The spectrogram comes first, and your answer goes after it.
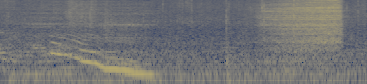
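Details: Angry mother cat, a street stray, guarding her kittens: a drawn-out moaning growl slides steadily downward over about a second, then a breathy hiss follows, with street noise underneath.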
